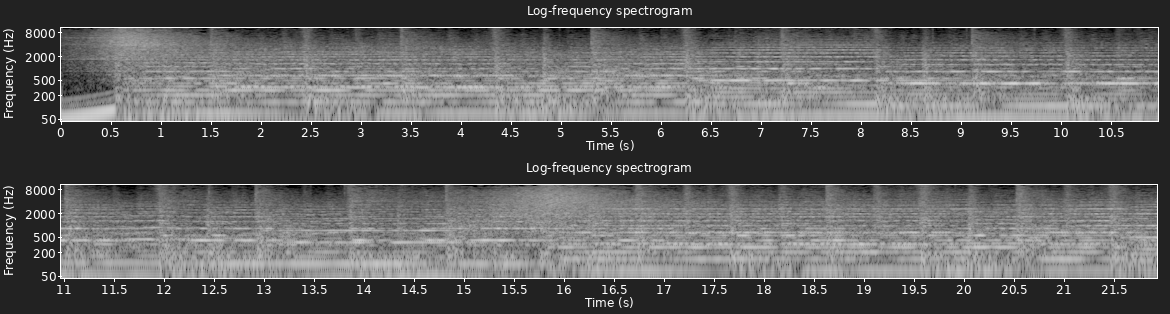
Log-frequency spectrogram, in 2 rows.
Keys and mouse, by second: 1.9 g, 5.9 z, 8.2 middle click, 10.0-11.7 middle drag, 13.1 Tab, 13.3-15.3 middle drag, 16.6 middle click, 21.1 Tab.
